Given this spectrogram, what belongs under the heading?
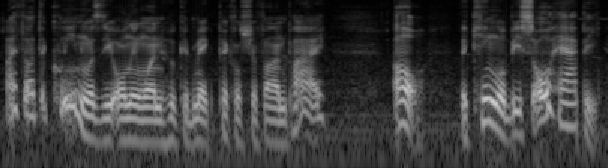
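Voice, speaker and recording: A man voicing a kind, earnest young prince in a storybook, tender-hearted and expressive. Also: fairly low pitch, normal speed, vocal fry, exaggerated voice. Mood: excited.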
